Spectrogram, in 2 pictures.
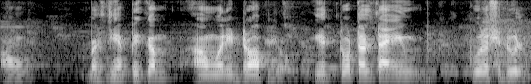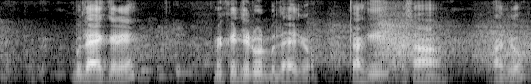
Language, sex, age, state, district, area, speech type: Sindhi, male, 60+, Delhi, South Delhi, urban, spontaneous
